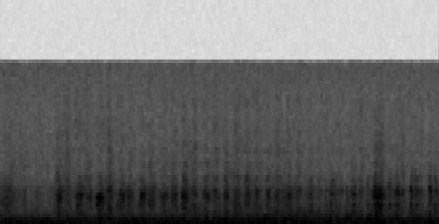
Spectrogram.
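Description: Cotton chamois rubbing in hard wax shoe polish (Saphir Mirror Gloss) in small, quick circles, a faint, fast, rhythmic swishing of cloth on wax while a coat is worked in.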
